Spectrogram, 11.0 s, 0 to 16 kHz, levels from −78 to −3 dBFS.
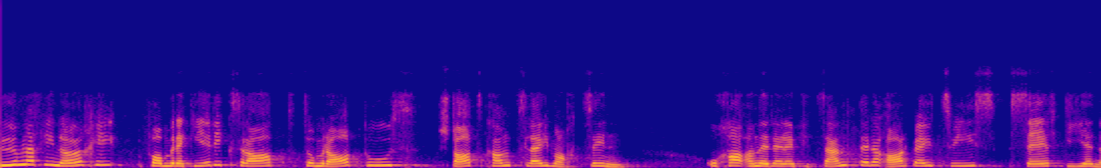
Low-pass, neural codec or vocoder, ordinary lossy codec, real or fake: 7.2 kHz; codec, 16 kHz, 2 kbps, X-Codec, WavLM features, trained on Multilingual LibriSpeech; Opus, 16 kbps; fake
